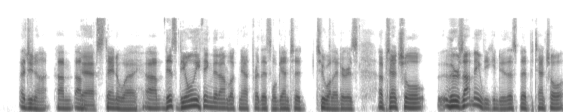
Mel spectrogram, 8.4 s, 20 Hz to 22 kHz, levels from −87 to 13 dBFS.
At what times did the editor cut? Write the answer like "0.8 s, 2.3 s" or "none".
2.6 s, 3.4 s, 4.1 s, 4.6 s, 4.9 s, 7.2 s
